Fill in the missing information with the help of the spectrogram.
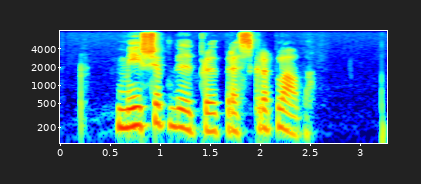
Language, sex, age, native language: Icelandic, female, 30-39, Icelandic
